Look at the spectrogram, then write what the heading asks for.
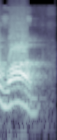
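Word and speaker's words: verb: वर्ब ऐसे बोलते हैं, वर्ब लिखा हुआ है लेकिन आर थोड़ा सा साइलेंट होता है, वर्ब ऐसे बोलते हैं।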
